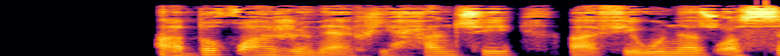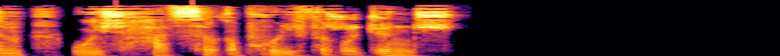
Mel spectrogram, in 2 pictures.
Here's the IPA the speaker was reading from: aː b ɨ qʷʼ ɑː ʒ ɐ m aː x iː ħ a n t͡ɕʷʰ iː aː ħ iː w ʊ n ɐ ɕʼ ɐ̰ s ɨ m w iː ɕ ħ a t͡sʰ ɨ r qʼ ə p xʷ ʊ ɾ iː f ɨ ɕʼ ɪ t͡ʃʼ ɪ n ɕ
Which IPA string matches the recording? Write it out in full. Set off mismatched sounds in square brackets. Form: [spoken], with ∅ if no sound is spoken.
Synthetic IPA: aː b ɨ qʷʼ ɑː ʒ ɐ m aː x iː ħ a n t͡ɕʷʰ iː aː [f] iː w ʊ n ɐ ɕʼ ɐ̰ s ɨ m w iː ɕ ħ a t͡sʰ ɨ r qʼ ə p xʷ ʊ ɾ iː f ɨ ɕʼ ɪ t͡ʃʼ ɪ n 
